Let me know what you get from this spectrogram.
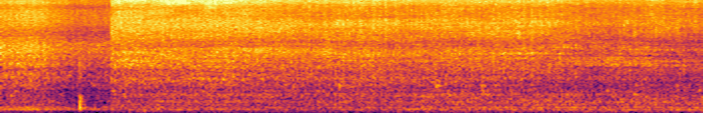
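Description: Pork and mixed-mushroom stir-fry sizzling in a frying pan as a steady hiss. The hiss dips briefly, then jumps back up about a second in.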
